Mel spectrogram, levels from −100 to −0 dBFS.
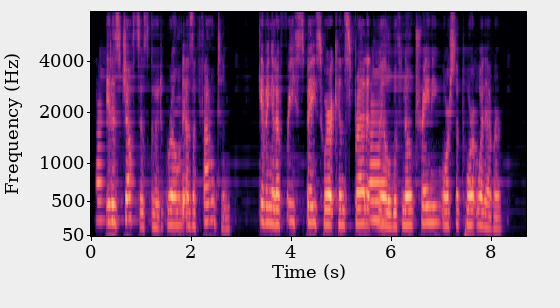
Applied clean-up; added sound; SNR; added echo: neural mask model DeepFilterNet 3.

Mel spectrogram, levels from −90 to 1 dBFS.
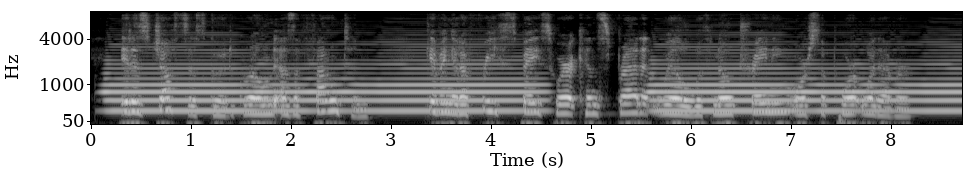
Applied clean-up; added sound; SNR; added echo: none; Wind instrument, woodwind instrument; 0 dB; reverberation time 0.2 s.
